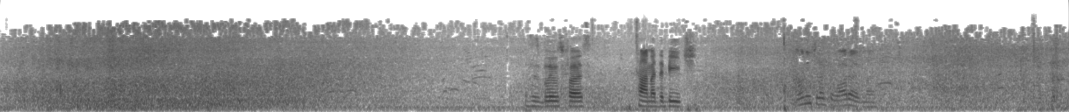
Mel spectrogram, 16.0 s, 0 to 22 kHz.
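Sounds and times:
wave breaking on sand: 0.0 - 6.4, 10.6 - 16.0
wind buffeting microphone: 0.0 - 16.0.

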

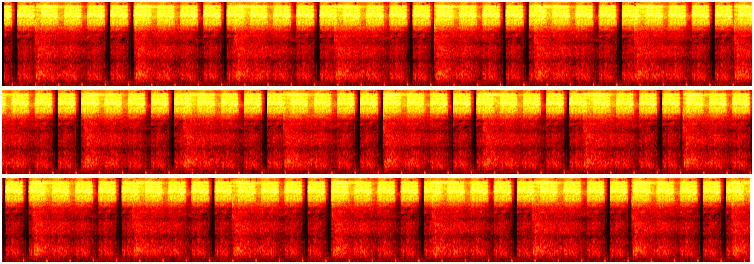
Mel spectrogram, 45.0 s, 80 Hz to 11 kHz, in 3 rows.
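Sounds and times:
loud static hiss: 0.0 - 44.9.

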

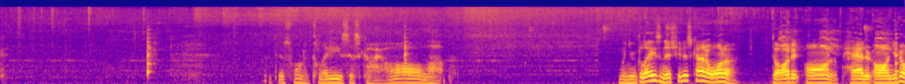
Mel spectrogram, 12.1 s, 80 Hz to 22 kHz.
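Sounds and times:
faint sizzle: 0.0 - 12.0.

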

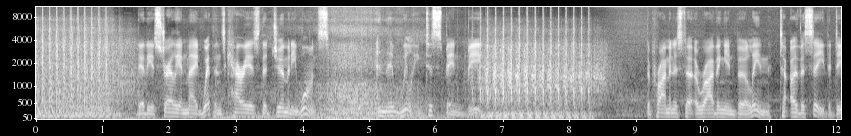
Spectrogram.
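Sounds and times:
machine gun firing burst: 0.0 - 1.4, 6.6 - 8.7.

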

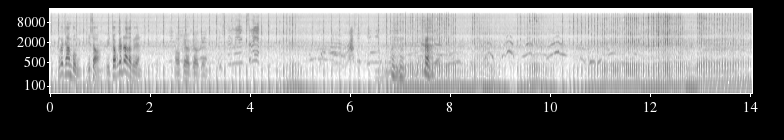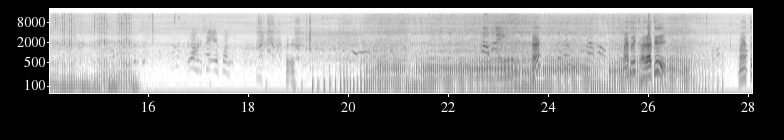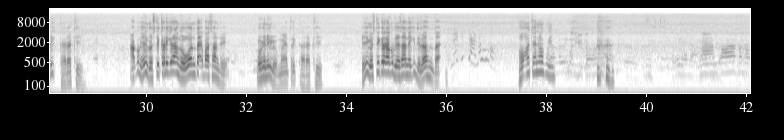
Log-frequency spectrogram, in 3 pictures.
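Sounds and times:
dirt bike engine idling: 0.0 - 16.4, 18.0 - 27.6
voices calling: 0.0 - 42.0.

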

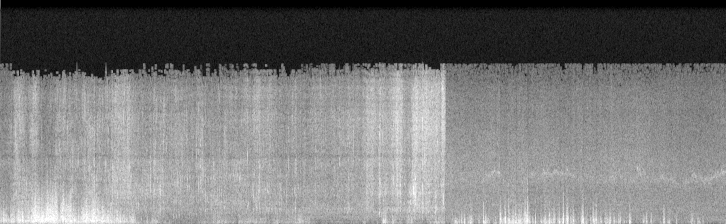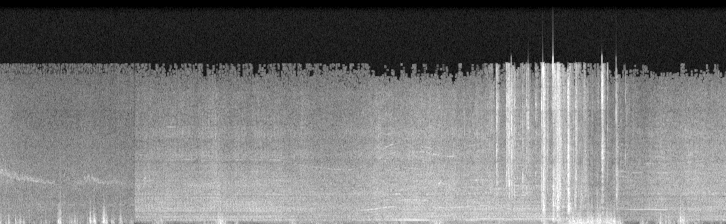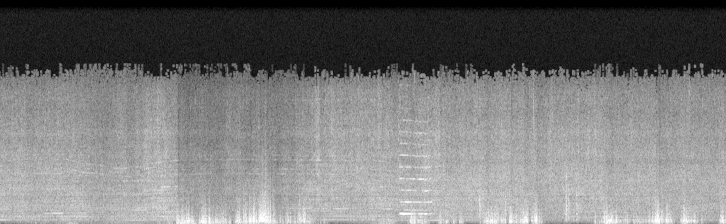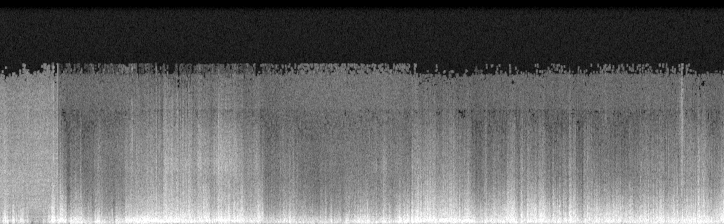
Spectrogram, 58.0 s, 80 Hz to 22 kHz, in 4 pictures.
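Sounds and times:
wind noise on microphone: 0.0 - 58.0
outdoor vehicle sounds: 17.1 - 45.0
diesel loader engine running: 17.2 - 44.8.

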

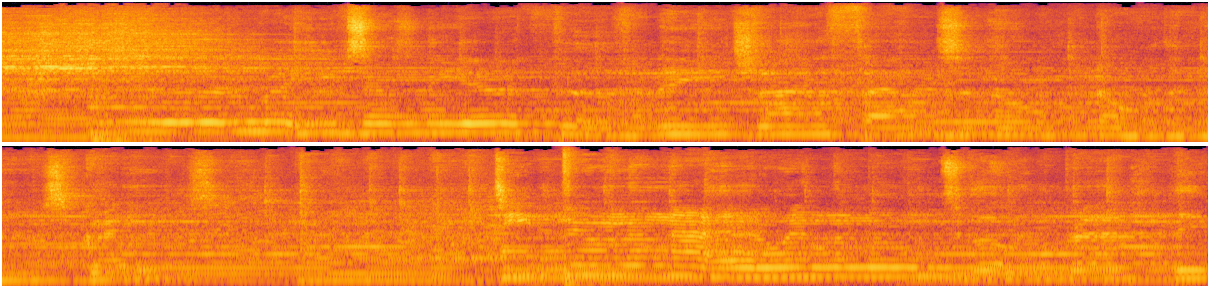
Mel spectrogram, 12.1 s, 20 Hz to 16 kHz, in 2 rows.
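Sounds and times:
folk-rock band playing: 0.0 - 12.0.

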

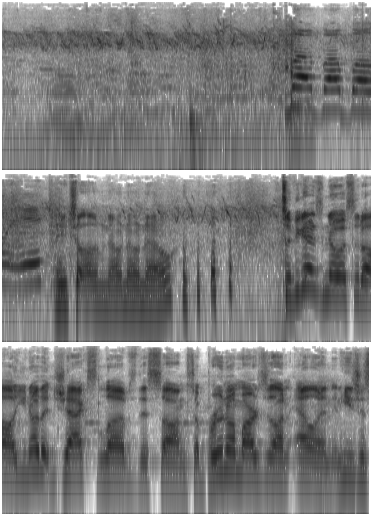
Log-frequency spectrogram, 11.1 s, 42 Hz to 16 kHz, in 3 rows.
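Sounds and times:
baby chicks peeping: 0.0 - 11.0.

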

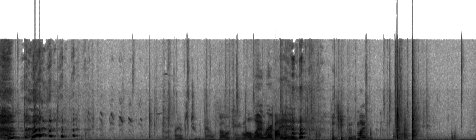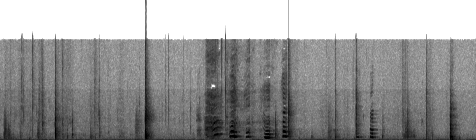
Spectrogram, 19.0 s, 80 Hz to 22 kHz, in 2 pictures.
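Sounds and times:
women laughing: 0.0 - 3.5, 5.5 - 7.2, 13.5 - 15.5, 16.6 - 17.2.

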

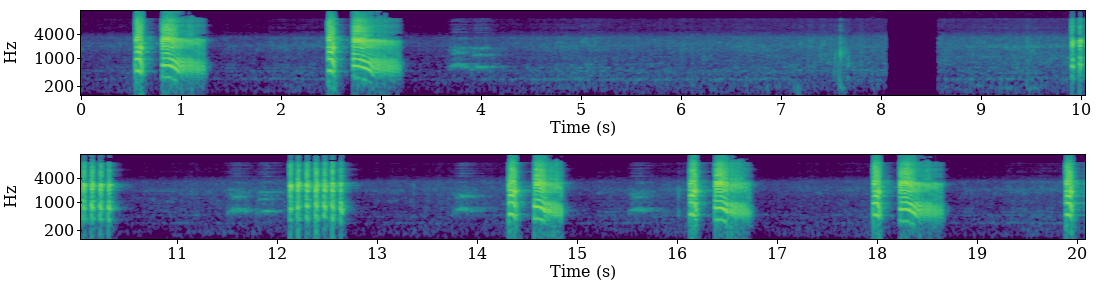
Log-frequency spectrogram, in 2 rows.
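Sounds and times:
gecko to-kek calls: 9.9 - 10.5.

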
